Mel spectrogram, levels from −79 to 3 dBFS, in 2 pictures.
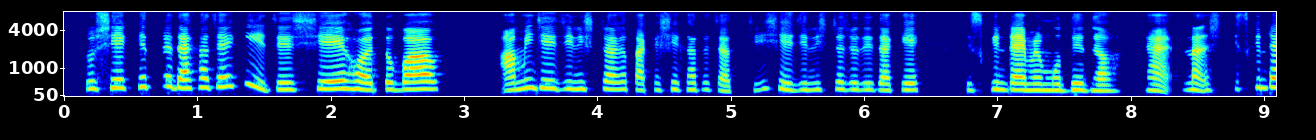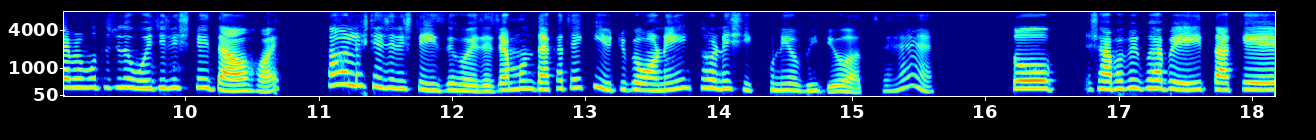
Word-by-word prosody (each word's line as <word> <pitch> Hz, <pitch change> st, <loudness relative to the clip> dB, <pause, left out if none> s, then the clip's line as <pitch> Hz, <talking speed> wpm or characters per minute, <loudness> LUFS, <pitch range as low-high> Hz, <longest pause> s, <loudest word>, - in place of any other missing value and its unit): তো -, -, -13 dB
সেক্ষেত্রে 330 Hz, +4 st, -3 dB
দেখা 310 Hz, +2 st, +3 dB
যায় 345 Hz, +1 st, 0 dB
কি? 415 Hz, -, -2 dB, 0.2 s
যে 245 Hz, -, 0 dB, 0.2 s
সে 265 Hz, -1 st, +1 dB, 0.2 s
হয়তোবা 250 Hz, +1 st, +4 dB, 0.7 s
আমি 265 Hz, +6 st, 0 dB
যেই 290 Hz, -2 st, -1 dB
জিনিসটা 260 Hz, 0 st, -4 dB, 0.2 s
তাকে 225 Hz, +1 st, -3 dB
শেখাতে 245 Hz, -1 st, -7 dB
চাচ্ছি 195 Hz, +3 st, -7 dB
সেই 245 Hz, -3 st, -3 dB
জিনিসটা 240 Hz, +2 st, -8 dB
যদি 240 Hz, 0 st, -6 dB
তাকে 225 Hz, +2 st, -2 dB, 0.5 s
screen 245 Hz, +1 st, -5 dB
টাইমের 225 Hz, -1 st, +5 dB
মধ্যে 220 Hz, +2 st, -1 dB
দেওয়া 205 Hz, -1 st, -2 dB, 0.2 s
হ্যাঁ 210 Hz, -3 st, +2 dB, 0.2 s
না 235 Hz, -, +5 dB, 0.3 s
screen 315 Hz, -1 st, -8 dB
টাইমের 320 Hz, 0 st, +3 dB
মধ্যে 315 Hz, -1 st, -6 dB
যদি 320 Hz, 0 st, -1 dB
ওই 285 Hz, -, +1 dB
জিনিসটাই 305 Hz, +1 st, -2 dB
দেওয়া 205 Hz, 0 st, +9 dB
হয় 175 Hz, 0 st, +1 dB, 0.4 s
তাহলে 410 Hz, 0 st, +4 dB
সেই 345 Hz, -2 st, 0 dB
জিনিসটা 275 Hz, -3 st, -2 dB
ইজি 225 Hz, +2 st, -4 dB
হয়ে 200 Hz, -2 st, +1 dB
যায়। 190 Hz, -, -2 dB
যেমন 260 Hz, +4 st, +2 dB
দেখা 250 Hz, +3 st, +3 dB
যায় 305 Hz, 0 st, -4 dB
কি? 355 Hz, -, -5 dB
YouTube 250 Hz, 0 st, -7 dB
এ -, -, +3 dB
অনেক 245 Hz, +7 st, -1 dB
ধরনের 280 Hz, -2 st, 0 dB
শিক্ষণীয় 225 Hz, 0 st, -6 dB
ভিডিও 195 Hz, -2 st, -3 dB
আছে, 195 Hz, -, -22 dB
হ্যাঁ? 305 Hz, -, -6 dB, 0.6 s
তো 280 Hz, -, +5 dB, 0.6 s
স্বাভাবিকভাবেই 275 Hz, -2 st, +3 dB, 0.2 s
তাকে 240 Hz, +1 st, +4 dB
255 Hz, 175 wpm, -25 LUFS, 230-295 Hz, 0.7 s, দেওয়া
